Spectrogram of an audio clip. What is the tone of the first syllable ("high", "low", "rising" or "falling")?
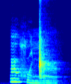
high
